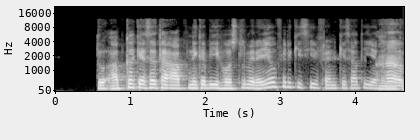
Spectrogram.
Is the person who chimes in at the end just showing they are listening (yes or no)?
no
